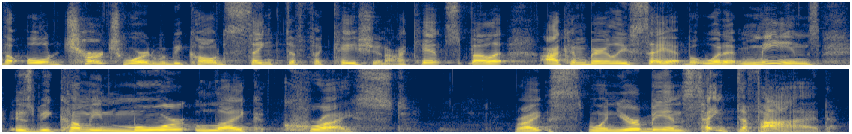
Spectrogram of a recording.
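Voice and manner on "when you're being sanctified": put-on southern pulpit preaching voice. Speaker addressing a tough crowd, trying a southern preacher voice. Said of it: "I was trying my southern preacher voice".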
